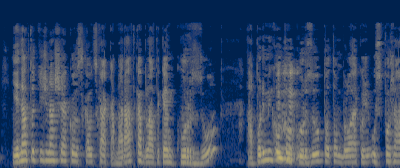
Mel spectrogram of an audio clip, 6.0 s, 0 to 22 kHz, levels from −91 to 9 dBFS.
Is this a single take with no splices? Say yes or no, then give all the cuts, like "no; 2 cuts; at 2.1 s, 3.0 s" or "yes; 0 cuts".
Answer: yes; 0 cuts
